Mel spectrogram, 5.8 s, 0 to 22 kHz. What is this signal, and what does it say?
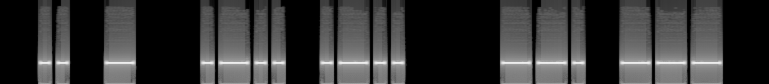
Morse code, heard as a keyed tone, about 18 wpm, spaced as for 15 wpm, 1000 Hz. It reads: IT LL GO
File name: qotdfiles / 15wpm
